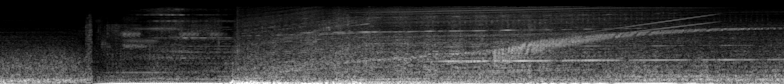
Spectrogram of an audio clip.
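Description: A deep rushing roar surges in suddenly and then eases off.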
